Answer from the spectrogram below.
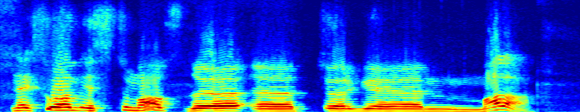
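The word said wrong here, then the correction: Tomás de Torquemada: Tomas de Torquemada? – Yes.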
